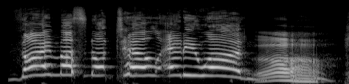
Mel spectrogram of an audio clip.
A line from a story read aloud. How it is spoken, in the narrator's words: He screamed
